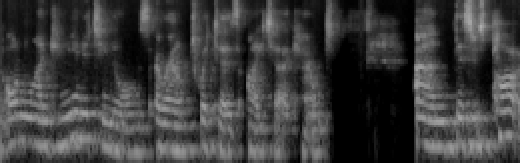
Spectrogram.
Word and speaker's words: AITA: So to introduce you to the idea of this AITA, or ITA, as we're going to be pronouncing it during this talk.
